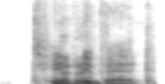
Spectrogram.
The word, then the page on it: titivate: American English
